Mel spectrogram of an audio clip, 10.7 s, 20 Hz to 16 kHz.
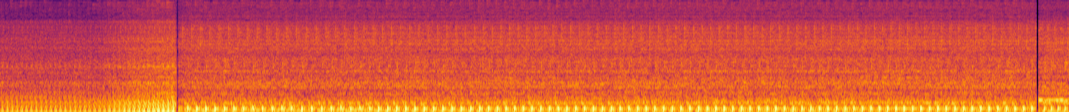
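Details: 50cc two-stroke scooter just revived after a couple hours of tinkering: settles into a quick, steady, even putter with no misses; healthy idle, though it still needs more tuning.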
